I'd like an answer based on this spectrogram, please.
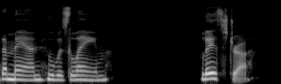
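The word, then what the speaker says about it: Lystra: man who was lame listra some say listra others say Lyra both are correct lame use a long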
